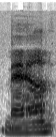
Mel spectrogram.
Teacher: For man, it's more open. Man, the front of my tongue is going to be all the way down, the back of my tongue is going to be all the way lifted.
